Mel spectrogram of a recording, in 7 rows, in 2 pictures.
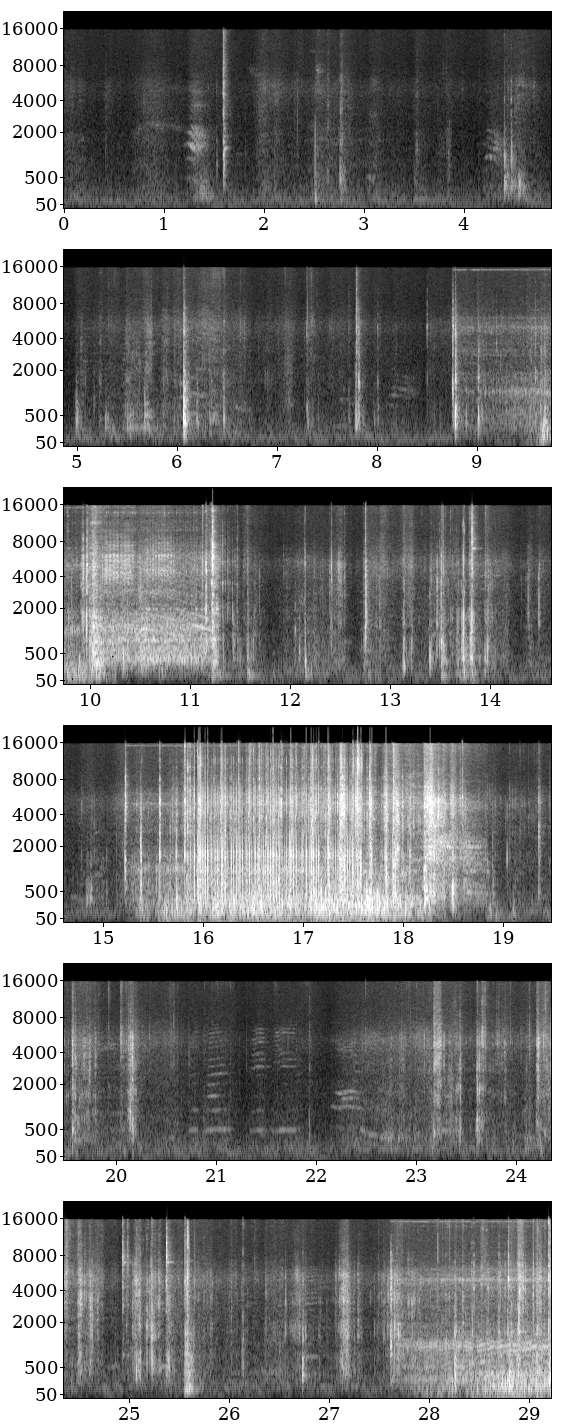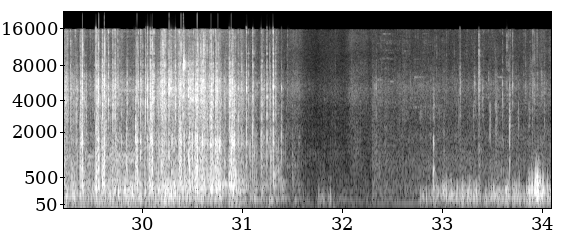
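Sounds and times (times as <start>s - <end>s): scooter frame rattling: 8.8s - 11.5s, 15.2s - 18.9s, 27.5s - 31.6s
wheels rolling over gravel: 8.8s - 20.3s, 23.0s - 34.0s.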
